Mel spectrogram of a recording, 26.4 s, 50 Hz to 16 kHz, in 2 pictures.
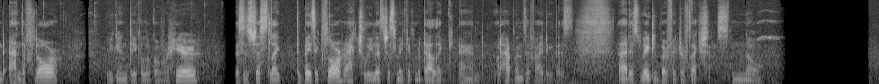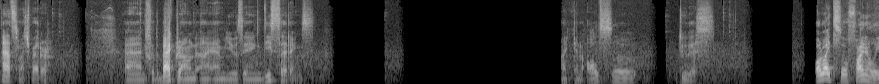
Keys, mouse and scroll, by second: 5.7-14.0 drag, 14.2-15.3 scroll up 1, 15.3 click, 16.0 click, 17.3-19.0 shift+middle drag, 19.0-24.1 drag, 25.0-26.3 drag, 25.0-25.6 scroll down 1.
